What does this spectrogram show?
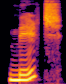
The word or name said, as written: मिर्च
